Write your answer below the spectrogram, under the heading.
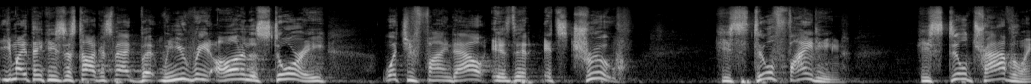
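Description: Over noticeable background noise, a man speaks in a raised, projected voice at a fairly slow pace with lively intonation. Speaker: pastor. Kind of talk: sermon. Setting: church.

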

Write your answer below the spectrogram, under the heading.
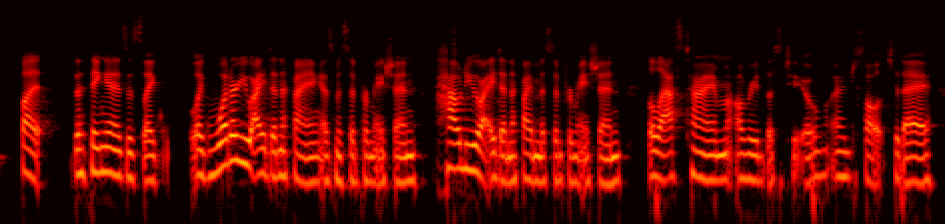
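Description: A woman with an American accent, very deep and low in pitch, fairly even in intonation and fairly quick, on a very clean recording with a silent background. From US South. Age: 30s. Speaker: podcast host. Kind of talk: casual chat.

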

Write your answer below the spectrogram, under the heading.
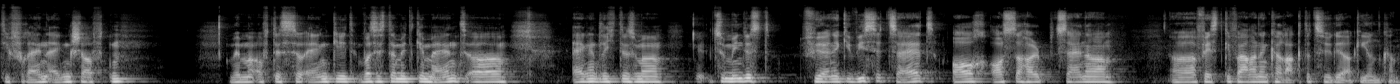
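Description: A man speaks fairly slowly at medium pitch, in a monotone, flat intonation. His pauses are long and frequent. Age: 40s. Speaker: marketing professional and non-fiction author. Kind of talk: casual chat about a book.

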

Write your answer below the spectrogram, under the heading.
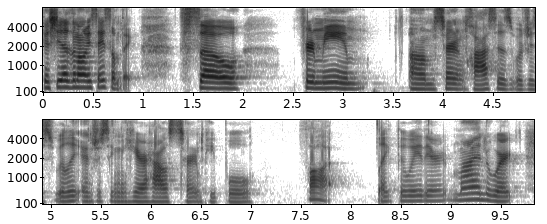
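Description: A woman with an American accent, her pitch fairly low, ordinary pitch variation, a moderate pace with long, frequent pauses, on a very clean recording over a silent background. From Staten Island, New York City. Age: young. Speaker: university student. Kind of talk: interview conversation. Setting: pop-up podcast studio. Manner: animated.

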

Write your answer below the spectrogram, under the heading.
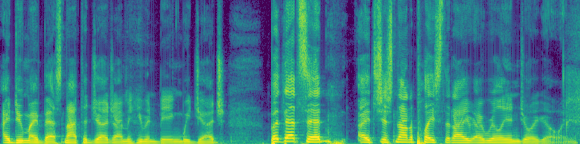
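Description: Talking at a very fast pace, a man with an American accent keeps a medium pitch with ordinary pitch variation. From rural Missouri. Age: 30s. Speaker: podcast guest. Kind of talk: casual chat.

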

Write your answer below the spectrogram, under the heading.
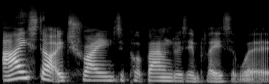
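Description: A woman with a medium pitch, lively intonation and vocal fry talks on a very clean recording with a silent background. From northern England. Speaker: coach, former lawyer. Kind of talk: casual interview conversation.

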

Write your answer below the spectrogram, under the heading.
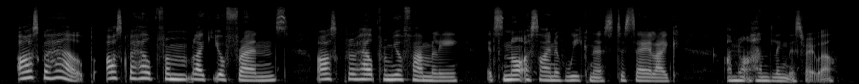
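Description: The voice moves at a moderate pace with lively intonation, recorded dry and close with no echo on a very clean track with a silent background. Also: woman, medium pitch for a woman. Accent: English. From England. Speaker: podcast co-host. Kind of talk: casual chat.

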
